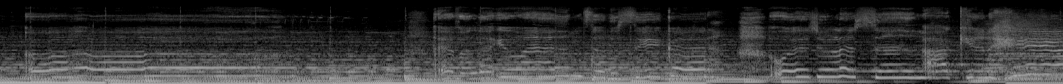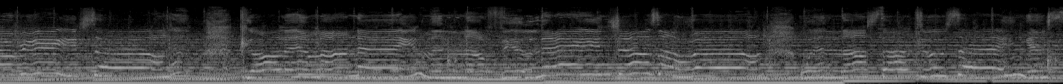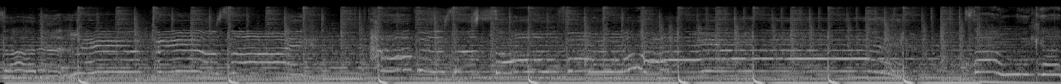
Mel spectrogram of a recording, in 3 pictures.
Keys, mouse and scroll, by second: 4.5 click, 5.1-6.5 drag, 14.0 click, 20.2-20.6 drag, 21.8-22.3 alt+scroll down 2, 22.3 click, 22.8-23.2 alt+scroll down 1, 23.8 alt+scroll up 1, 24.0-24.3 alt+scroll down 1, 24.5-25.2 click, 25.4 Delete, 25.9 click, 27.3-27.7 alt+scroll up 1, 27.9 click, 28.7 click, 29.9-31.3 drag, 31.7-31.8 scroll down 1.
